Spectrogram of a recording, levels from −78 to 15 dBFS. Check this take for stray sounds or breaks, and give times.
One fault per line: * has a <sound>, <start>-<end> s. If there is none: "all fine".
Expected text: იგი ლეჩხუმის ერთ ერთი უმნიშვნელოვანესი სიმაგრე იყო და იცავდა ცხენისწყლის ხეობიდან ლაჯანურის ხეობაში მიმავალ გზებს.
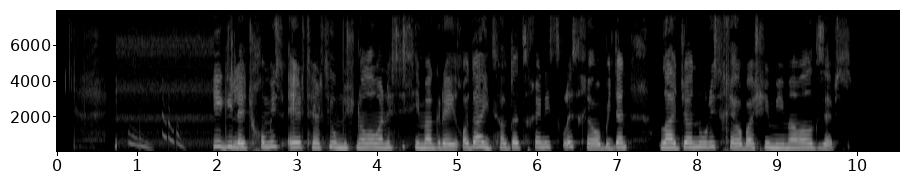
* has a chirp, 0.9-1.6 s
